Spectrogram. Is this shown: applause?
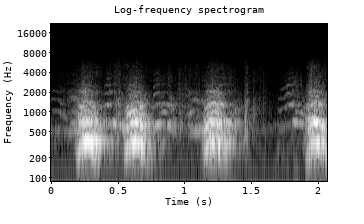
no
